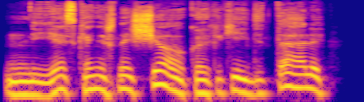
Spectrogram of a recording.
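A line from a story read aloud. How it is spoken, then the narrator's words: Confused mumble. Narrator (Russian): растерянно пробормотал Пухляш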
